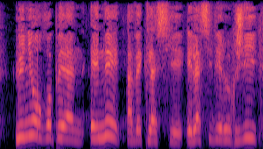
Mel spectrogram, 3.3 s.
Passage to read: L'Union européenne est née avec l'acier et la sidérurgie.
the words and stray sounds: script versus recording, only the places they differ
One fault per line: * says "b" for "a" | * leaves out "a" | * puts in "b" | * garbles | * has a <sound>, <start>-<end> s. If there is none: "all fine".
all fine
